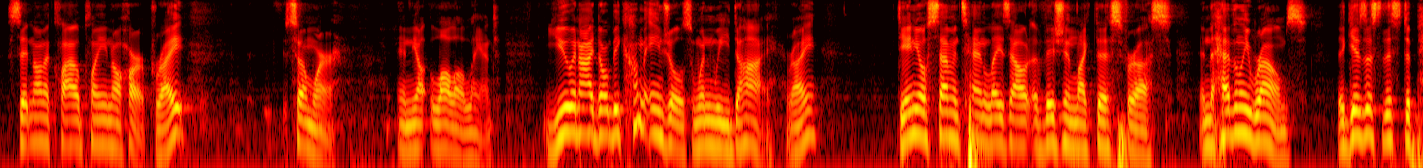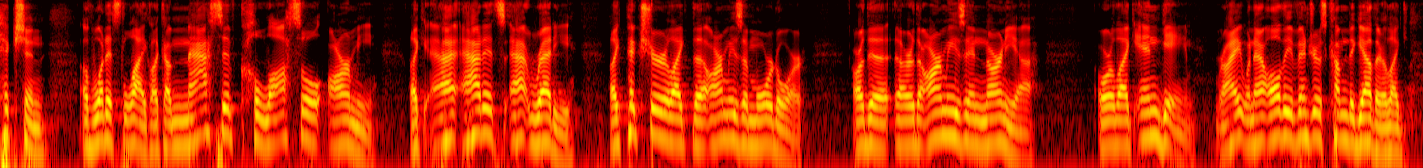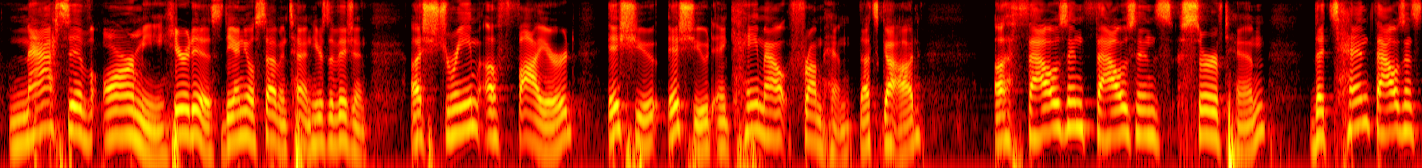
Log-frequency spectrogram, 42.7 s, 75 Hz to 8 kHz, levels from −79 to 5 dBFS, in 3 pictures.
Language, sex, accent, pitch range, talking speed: English, male, American, 110-175 Hz, 160 wpm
